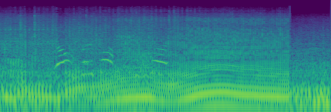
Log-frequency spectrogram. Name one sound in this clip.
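A two-stroke enduro motorcycle revs up and climbs a dirt slope.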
